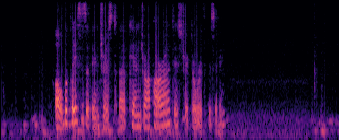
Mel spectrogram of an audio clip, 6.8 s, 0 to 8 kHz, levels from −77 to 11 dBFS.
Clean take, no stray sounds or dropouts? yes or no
yes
